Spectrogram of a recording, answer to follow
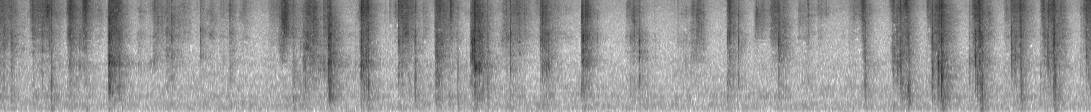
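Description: A deck of tarot cards being shuffled by hand: runs of quick, irregular card snaps and slaps in clusters, thinning out about two seconds in and again from about six to eight seconds.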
